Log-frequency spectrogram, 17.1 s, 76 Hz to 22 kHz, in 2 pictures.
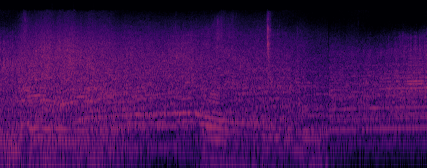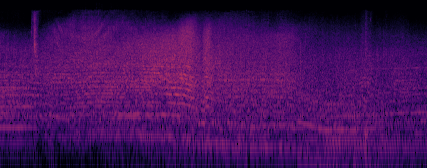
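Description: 1970 touring race cars from the Custom Tourer Championship round at Buenos Aires roar around the track, engines rising and falling through gear shifts as several cars pass close and loud.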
